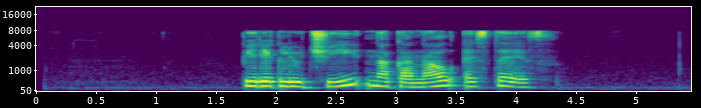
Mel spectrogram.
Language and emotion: Russian, neutral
